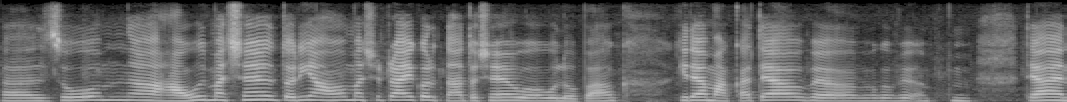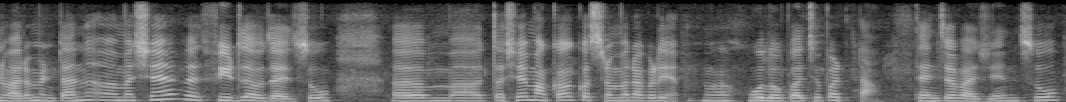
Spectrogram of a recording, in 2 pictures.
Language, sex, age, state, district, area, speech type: Goan Konkani, female, 18-30, Goa, Ponda, rural, spontaneous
